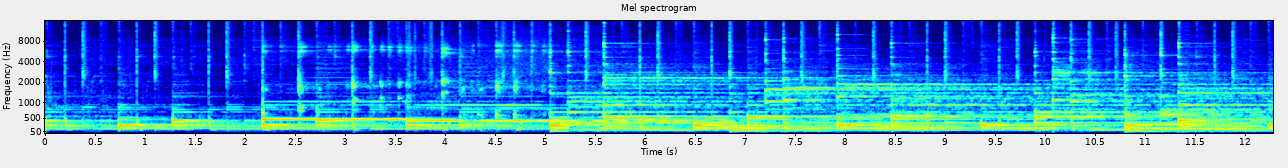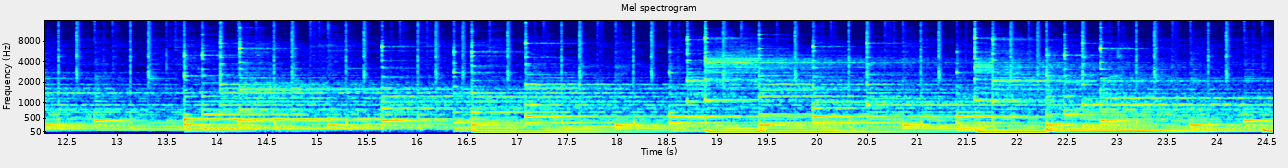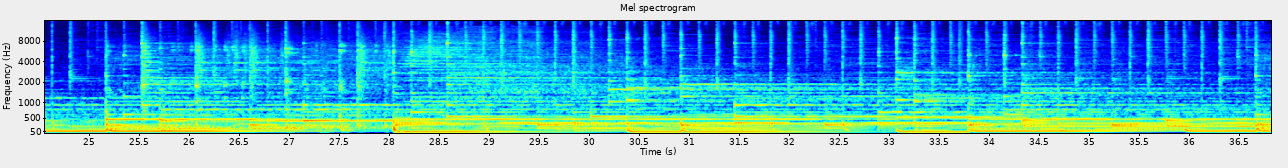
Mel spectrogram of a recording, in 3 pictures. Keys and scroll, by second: 0.0-0.7 typing, 7.5 q, 30.9 ctrl+b.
